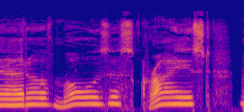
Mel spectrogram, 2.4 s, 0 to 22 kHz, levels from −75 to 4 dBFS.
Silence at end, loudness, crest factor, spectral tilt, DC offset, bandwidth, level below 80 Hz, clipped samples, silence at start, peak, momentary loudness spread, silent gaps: 0 s; -20 LUFS; 18 dB; -4 dB/octave; under 0.1%; 15.5 kHz; -58 dBFS; under 0.1%; 0 s; -2 dBFS; 5 LU; none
